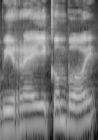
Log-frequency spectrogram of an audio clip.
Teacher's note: la y suena como vocal entonces se pronuncia como vocal pero no se acentúa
